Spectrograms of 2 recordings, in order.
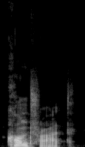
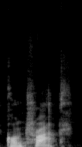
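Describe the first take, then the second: First: It has the stress pattern of the noun. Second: It has the stress pattern of the verb. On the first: The word is a noun. "the noun is contract" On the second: The word is a verb. "the verb is contract"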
